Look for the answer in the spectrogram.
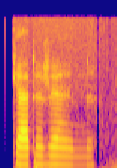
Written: gadarene

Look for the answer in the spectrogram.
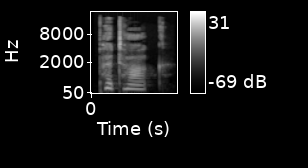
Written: puttock

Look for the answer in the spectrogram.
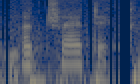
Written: atretic

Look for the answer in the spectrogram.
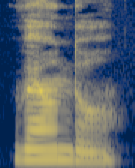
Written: vandal

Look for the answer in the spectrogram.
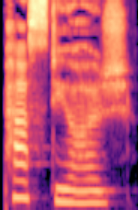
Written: pastillage

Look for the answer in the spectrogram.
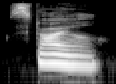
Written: stile

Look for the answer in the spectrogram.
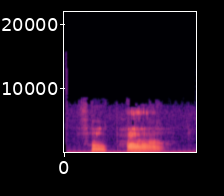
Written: faux pas

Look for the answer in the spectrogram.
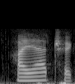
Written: iatric

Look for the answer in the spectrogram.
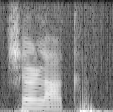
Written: sherlock

